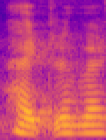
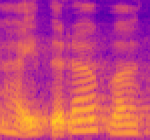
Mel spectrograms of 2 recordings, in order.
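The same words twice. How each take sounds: First: It is said the usual, everyday local way. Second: It is said closely following the written spelling. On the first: The speaker calls it wrong. "మనము మా మామూలుగా హైదరాబాద్ అనేది అలవాటు కదా" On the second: The speaker calls it right. "కానీ ఇది హైదరాబాద్ అని పలకాలి, ఎందుకంటే ఇక్కడ స్పెల్లింగ్ అలా ఉంది"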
